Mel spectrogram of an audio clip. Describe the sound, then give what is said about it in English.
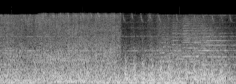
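A helicopter hovers outside a building, giving a steady, loud rotor and engine roar that holds without a break and has no voices over it. “A helicopter hovers into view through the glass.”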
